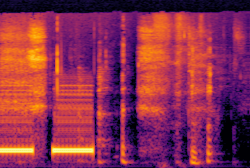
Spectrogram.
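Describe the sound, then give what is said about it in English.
An outgoing phone call to a man's number rings: one clear double burst of a steady ringback tone, then brief muffled voice-like sounds. “This better not be one of these phone numbers that rings.”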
